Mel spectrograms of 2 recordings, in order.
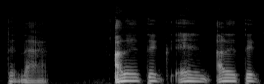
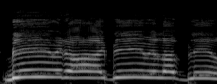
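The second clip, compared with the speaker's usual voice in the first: high, slow, dreamy gush over Blue; mock her lighting up at the name; much higher giddy swoon, mocking her; perked-up gushing; 12 semitones higher, slower than usual. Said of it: "She perks right up".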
